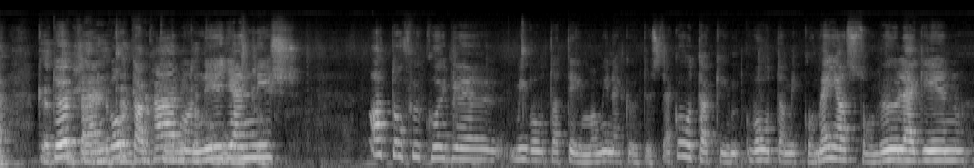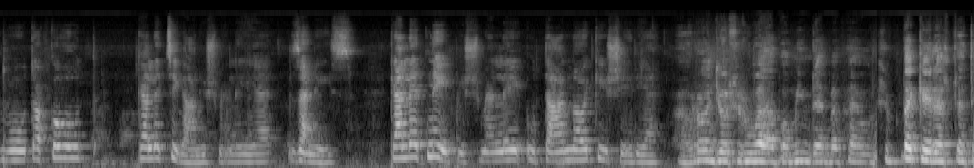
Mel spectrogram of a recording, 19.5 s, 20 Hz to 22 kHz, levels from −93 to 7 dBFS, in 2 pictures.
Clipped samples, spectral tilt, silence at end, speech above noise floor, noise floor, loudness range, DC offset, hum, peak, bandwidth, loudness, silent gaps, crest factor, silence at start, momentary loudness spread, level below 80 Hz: under 0.1%; -4.5 dB/octave; 0 s; 27 dB; -52 dBFS; 7 LU; under 0.1%; none; -2 dBFS; 15 kHz; -25 LUFS; none; 22 dB; 0 s; 14 LU; -58 dBFS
